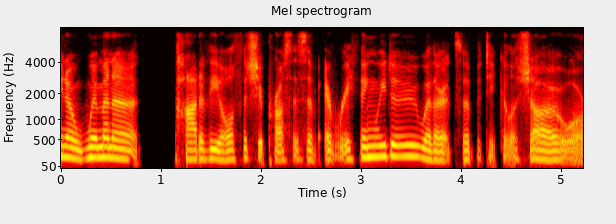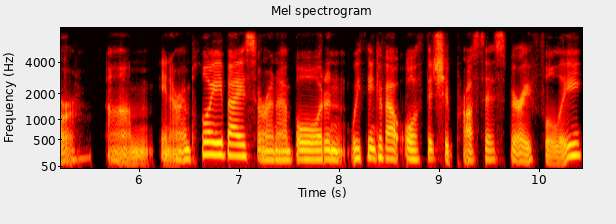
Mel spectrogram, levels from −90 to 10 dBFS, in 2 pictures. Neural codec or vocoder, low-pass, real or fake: none; 7.2 kHz; real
